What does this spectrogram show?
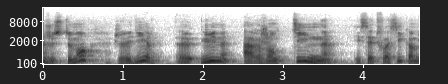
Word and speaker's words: Argentine: mets au féminin justement je vais dire une argentine et cette fois ci comme il ya un e à la fin ça casse le 10 grammes et entend y est le la lettre argentine comme le pays l'argentine donc finalement un conclusion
